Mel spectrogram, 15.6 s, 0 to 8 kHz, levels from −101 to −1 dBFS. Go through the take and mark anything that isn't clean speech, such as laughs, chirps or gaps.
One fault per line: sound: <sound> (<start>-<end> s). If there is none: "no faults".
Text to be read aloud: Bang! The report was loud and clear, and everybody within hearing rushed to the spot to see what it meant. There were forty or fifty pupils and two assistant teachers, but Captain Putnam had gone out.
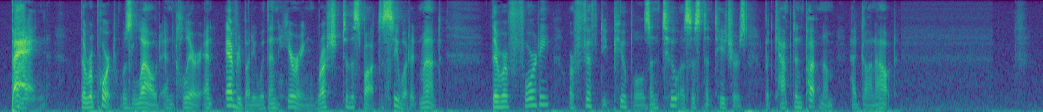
no faults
